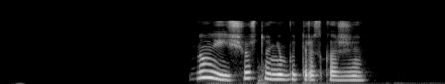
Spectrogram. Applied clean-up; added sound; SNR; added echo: neural mask model DeepFilterNet 3.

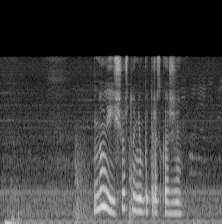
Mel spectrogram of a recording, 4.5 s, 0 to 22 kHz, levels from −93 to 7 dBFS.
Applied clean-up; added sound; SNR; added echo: none; Explosion; 19 dB; none.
